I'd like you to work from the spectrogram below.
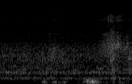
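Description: A swarm of bees buzzes around their hive, a steady close droning hum that swells briefly, with no voices.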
